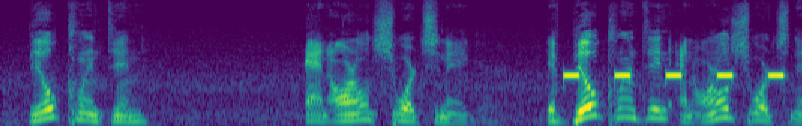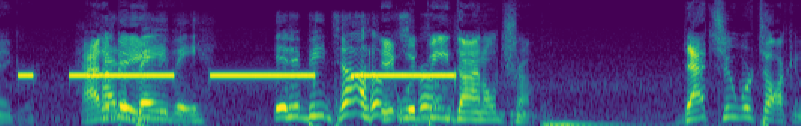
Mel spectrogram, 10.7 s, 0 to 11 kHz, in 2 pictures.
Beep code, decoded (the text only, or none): 6 short, 3 long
